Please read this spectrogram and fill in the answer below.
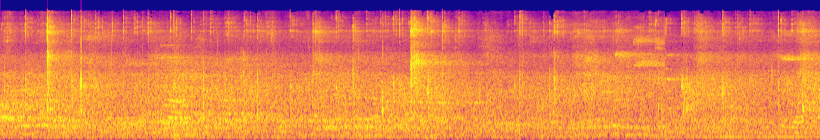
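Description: Table tennis rally: the celluloid ball ticking sharply off the bats and the table at irregular intervals, with voices murmuring in the background.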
